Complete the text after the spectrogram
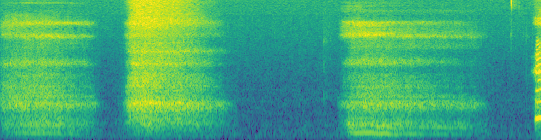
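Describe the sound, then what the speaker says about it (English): Slow, audible breaths drawn in and out through the nose during a yoga pose. There are three long, airy breaths separated by silent pauses, heard up close with no talking. "breathe through your nose"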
